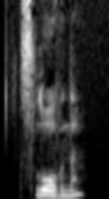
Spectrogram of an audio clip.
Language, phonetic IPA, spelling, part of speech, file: Russian, [ˈsɫovnə], словно, adverb / conjunction, Ru-словно.ogg
- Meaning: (adverb) as if, like (for expressing conditional, imaginary, or apparent things or actions); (conjunction) as if, like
